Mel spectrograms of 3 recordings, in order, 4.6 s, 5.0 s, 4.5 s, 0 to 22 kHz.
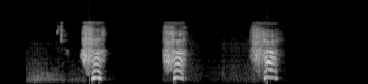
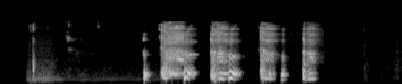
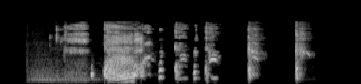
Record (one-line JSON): {"exhalation_length": "4.6 s", "exhalation_amplitude": 32714, "exhalation_signal_mean_std_ratio": 0.36, "three_cough_length": "5.0 s", "three_cough_amplitude": 29990, "three_cough_signal_mean_std_ratio": 0.43, "cough_length": "4.5 s", "cough_amplitude": 32768, "cough_signal_mean_std_ratio": 0.49, "survey_phase": "beta (2021-08-13 to 2022-03-07)", "age": "45-64", "gender": "Female", "wearing_mask": "No", "symptom_cough_any": true, "symptom_change_to_sense_of_smell_or_taste": true, "symptom_loss_of_taste": true, "smoker_status": "Never smoked", "respiratory_condition_asthma": false, "respiratory_condition_other": false, "recruitment_source": "Test and Trace", "submission_delay": "2 days", "covid_test_result": "Positive", "covid_test_method": "RT-qPCR", "covid_ct_value": 24.5, "covid_ct_gene": "ORF1ab gene", "covid_ct_mean": 25.0, "covid_viral_load": "6400 copies/ml", "covid_viral_load_category": "Minimal viral load (< 10K copies/ml)"}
